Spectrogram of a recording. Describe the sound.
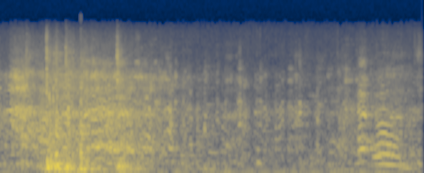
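A single heavy punch lands with a loud thud and knocks a man out, followed by a brief scuffle and a body falling, then a voice groans or reacts faintly afterward.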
